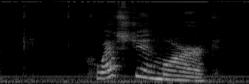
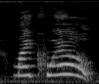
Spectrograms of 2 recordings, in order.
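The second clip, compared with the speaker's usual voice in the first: high, loud cry of alarm; 11 semitones higher, 7 dB louder than usual. A narrator's reading. Quail whose quilt was grabbed by dog, crying out. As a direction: cry out after a stolen treasure. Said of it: "cries Quincy".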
